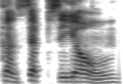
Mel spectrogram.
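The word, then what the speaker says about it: Concepcion: Um I have Casey Conpsion. That that's how it's pronounced. Um because because if you're thinking of the of the great Reds outfielder Dave Conpsion from the 70s.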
